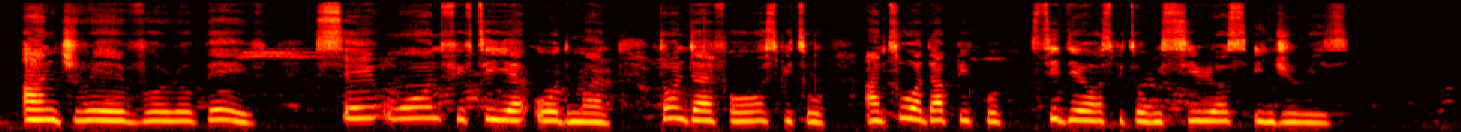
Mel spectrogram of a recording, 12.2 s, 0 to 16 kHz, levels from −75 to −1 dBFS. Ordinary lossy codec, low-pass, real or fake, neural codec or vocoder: none; 14.4 kHz; real; none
